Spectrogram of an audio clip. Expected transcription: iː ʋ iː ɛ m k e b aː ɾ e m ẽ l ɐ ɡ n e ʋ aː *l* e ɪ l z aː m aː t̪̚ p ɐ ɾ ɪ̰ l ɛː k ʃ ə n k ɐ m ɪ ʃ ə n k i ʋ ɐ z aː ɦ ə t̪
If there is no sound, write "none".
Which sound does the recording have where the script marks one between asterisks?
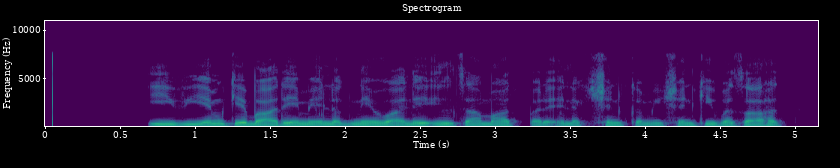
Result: l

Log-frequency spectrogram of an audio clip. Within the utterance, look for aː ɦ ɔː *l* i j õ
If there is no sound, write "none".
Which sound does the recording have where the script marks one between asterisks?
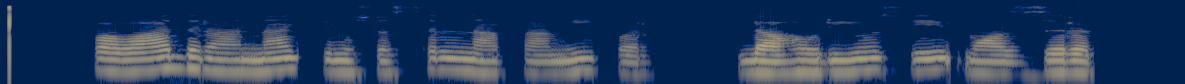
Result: ɾ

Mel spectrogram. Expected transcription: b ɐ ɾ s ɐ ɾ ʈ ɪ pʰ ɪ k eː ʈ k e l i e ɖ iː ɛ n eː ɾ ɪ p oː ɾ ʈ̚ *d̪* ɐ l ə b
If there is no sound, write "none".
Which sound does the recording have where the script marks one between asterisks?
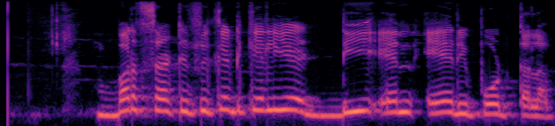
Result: t̪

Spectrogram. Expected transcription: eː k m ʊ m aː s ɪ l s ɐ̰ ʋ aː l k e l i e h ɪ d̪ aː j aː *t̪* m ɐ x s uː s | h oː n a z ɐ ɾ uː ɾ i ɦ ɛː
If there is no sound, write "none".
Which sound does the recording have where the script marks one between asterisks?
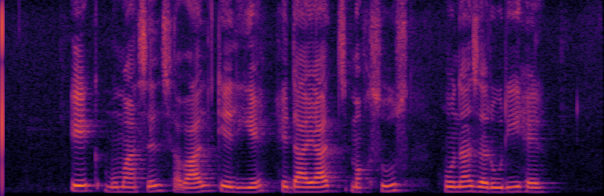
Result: t̪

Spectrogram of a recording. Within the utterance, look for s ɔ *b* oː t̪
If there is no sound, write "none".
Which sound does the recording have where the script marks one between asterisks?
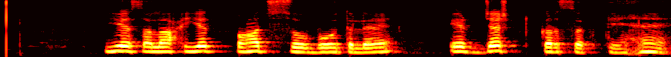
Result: b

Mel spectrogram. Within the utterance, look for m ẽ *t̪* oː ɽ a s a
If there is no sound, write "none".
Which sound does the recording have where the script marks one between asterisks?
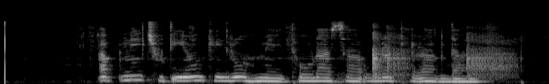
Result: t̪ʰ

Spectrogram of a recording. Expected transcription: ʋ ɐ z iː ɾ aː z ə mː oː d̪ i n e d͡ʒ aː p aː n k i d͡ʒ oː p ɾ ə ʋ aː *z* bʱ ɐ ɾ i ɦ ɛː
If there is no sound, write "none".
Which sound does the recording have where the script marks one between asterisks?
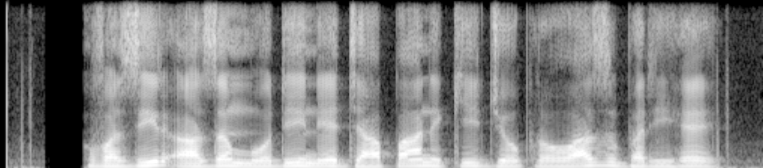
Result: z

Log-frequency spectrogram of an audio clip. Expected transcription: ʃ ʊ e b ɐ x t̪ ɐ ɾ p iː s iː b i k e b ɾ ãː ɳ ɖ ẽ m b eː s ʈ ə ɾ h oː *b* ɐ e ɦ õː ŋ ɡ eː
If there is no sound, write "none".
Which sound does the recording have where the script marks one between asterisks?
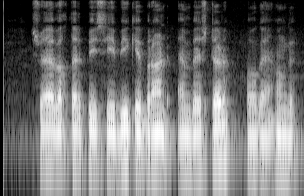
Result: ɡ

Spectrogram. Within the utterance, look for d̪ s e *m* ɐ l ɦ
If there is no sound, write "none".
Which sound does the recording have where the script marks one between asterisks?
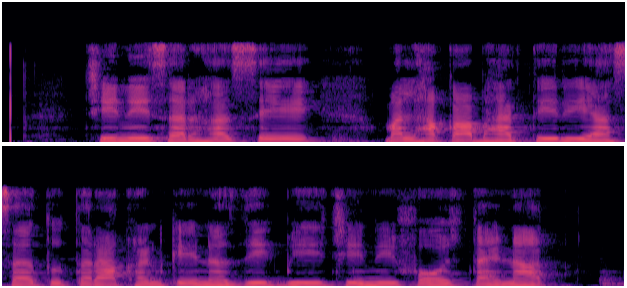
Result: m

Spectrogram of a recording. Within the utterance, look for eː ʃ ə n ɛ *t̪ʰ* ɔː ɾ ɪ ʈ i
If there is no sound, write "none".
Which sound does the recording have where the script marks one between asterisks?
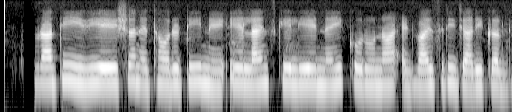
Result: t̪ʰ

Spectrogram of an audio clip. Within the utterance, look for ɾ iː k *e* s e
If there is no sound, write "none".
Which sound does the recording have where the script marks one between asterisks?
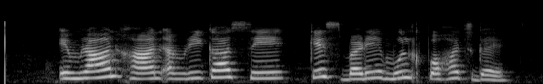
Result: a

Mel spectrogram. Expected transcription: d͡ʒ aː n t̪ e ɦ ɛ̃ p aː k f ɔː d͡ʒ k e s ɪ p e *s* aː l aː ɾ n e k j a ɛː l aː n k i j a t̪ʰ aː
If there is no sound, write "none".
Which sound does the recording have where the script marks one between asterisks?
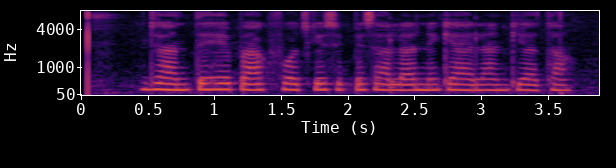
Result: s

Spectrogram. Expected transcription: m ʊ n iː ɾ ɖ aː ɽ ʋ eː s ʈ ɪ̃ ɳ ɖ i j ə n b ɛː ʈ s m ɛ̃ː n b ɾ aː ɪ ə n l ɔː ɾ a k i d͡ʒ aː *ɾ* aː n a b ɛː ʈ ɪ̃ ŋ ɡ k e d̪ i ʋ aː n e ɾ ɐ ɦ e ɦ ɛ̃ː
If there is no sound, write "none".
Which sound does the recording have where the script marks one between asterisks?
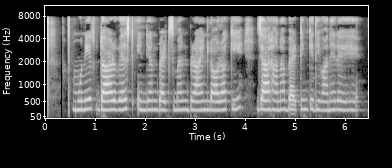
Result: ɾ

